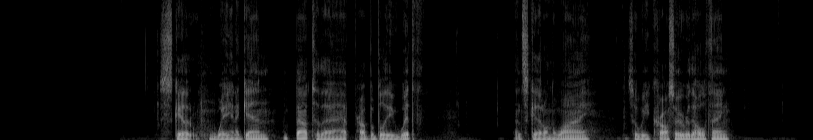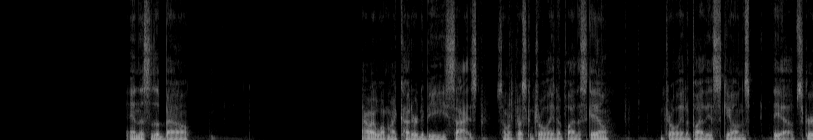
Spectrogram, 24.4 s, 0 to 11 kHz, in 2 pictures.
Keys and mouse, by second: 0.3 z, 1.0 shift+middle click, 1.5 g, 2.3 s, 6.8 s, 9.9-10.8 middle drag, 11.1 g, 11.7 z, 12.1 shift+middle click, 12.8-14.6 drag, 14.1 middle click, 14.6 middle click, 15.5 g, 17.8 drag, 18.0-19.2 middle drag, 19.8 ctrl+a, 20.5 typing, 21.7 ctrl+a, 22.5 typing.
